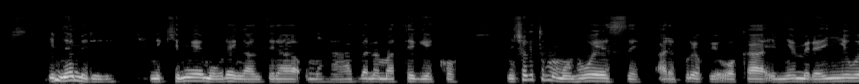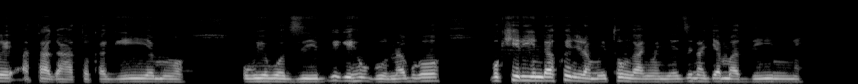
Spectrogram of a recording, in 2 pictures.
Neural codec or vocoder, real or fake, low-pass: none; real; 9.9 kHz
